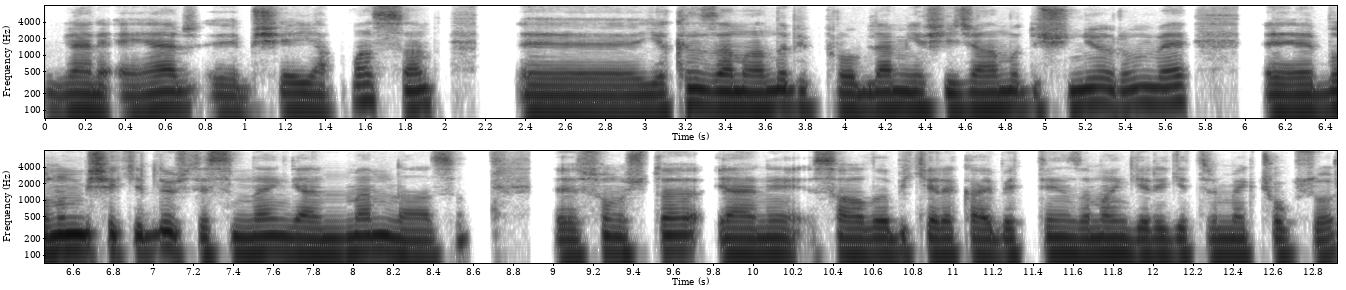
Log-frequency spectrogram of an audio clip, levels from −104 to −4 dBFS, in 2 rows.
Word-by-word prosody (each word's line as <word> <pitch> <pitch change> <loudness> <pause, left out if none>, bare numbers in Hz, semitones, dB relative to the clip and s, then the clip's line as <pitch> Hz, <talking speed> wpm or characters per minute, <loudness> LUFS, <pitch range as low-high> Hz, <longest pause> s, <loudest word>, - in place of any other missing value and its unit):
yani 100 0 -1
eğer, 110 +5 -1
eee, 90 -3 -5
bir - - -6
şey 105 -1 0
yapmazsam, 115 +4 -2 0.4
eee, 95 - -3 0.5
yakın 100 +6 0
zamanda 110 0 +3
bir 110 -2 -5
problem 110 +1 0
yaşayacağımı 105 +1 0
düşünüyorum 120 +4 0
ve, 135 +2 0 0.4
eee, 95 0 +2
bunun 115 +4 +6
bir 120 - +3
şekilde 120 +1 +1
üstesinden 110 0 +1
gelmem 110 +2 +3
lazım. 95 - -3 0.4
Eee, 95 0 -1
sonuçta 110 +3 -1
yani 105 -1 +1
sağlığı 100 +1 +1
bir 110 - -5
kere 105 0 0
kaybettiğin 100 +1 -2
zaman 105 0 +2
geri 100 0 0
getirmek 100 0 -2
çok 100 0 -4
zor, 100 +1 -4
105 Hz, 155 wpm, -23 LUFS, 100-115 Hz, 0.5 s, bunun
